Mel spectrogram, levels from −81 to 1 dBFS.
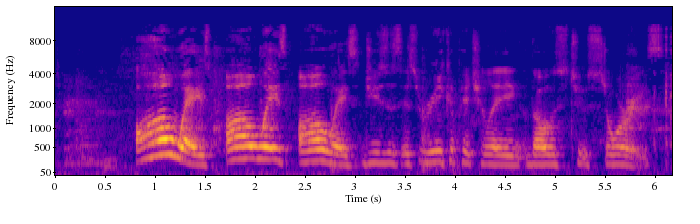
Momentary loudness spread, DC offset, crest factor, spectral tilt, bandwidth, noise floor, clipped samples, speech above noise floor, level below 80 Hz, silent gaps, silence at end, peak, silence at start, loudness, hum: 24 LU; under 0.1%; 20 dB; -4.5 dB/octave; 11.5 kHz; -52 dBFS; under 0.1%; 27 dB; -68 dBFS; none; 0.15 s; -2 dBFS; 0.8 s; -21 LUFS; none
